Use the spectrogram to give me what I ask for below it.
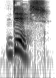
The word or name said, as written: dish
